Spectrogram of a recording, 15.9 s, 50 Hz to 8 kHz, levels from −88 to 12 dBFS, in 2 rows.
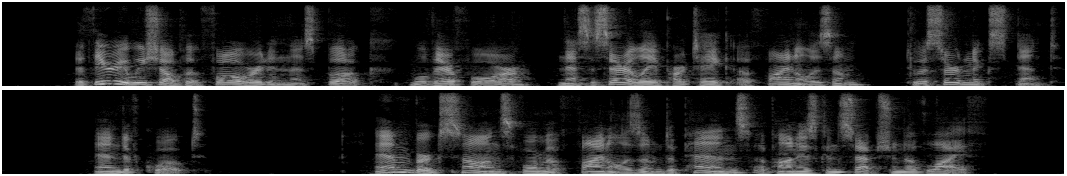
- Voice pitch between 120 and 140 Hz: Yes, low, 135 Hz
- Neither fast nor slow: No, slow, 115 wpm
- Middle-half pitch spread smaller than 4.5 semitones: No, wide, 5.4 semitones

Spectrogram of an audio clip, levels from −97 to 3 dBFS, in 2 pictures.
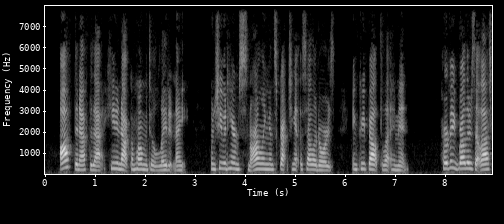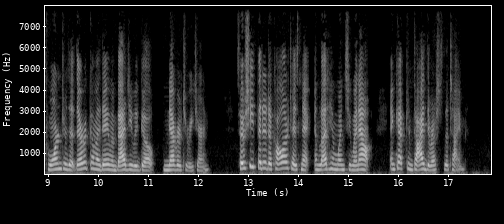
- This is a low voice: No, high, 240 Hz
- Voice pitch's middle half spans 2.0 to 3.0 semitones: Yes, narrow, 2.5 semitones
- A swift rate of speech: Yes, fast, 250 wpm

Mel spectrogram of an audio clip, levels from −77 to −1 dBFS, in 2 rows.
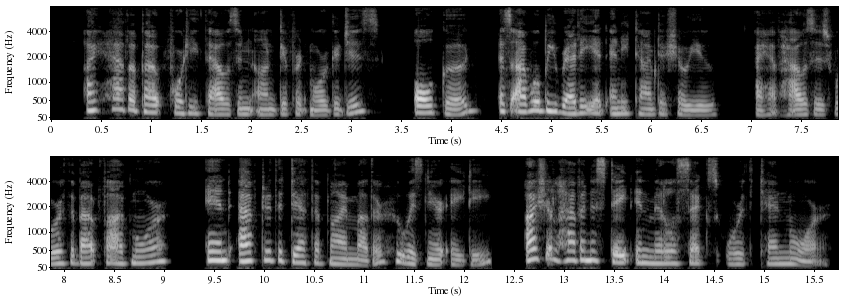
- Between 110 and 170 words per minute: No, average, 185 wpm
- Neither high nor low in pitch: Yes, medium, 165 Hz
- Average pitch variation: No, wide, 7.6 semitones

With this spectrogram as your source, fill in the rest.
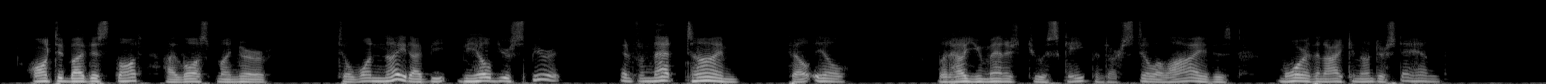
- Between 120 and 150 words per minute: Yes, average, 145 wpm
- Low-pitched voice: Yes, low, 130 Hz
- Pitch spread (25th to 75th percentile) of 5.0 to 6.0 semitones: No, average, 3.2 semitones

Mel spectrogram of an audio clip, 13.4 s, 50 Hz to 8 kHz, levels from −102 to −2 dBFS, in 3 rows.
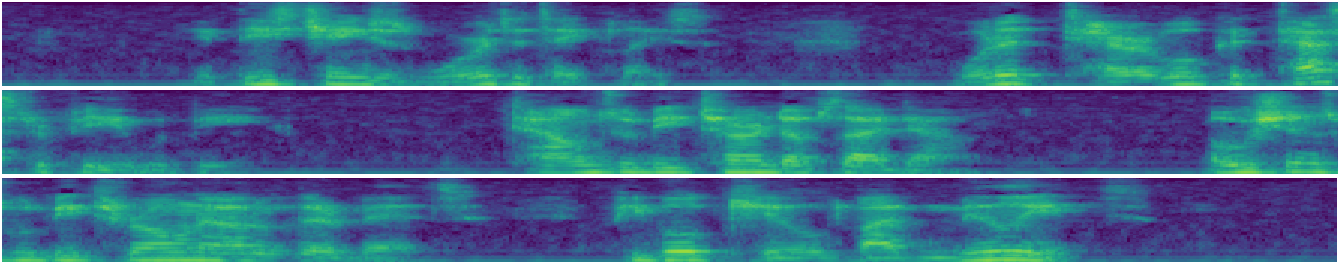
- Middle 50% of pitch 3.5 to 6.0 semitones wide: No, average, 2.9 semitones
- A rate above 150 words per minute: No, average, 145 wpm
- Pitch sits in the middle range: No, low, 130 Hz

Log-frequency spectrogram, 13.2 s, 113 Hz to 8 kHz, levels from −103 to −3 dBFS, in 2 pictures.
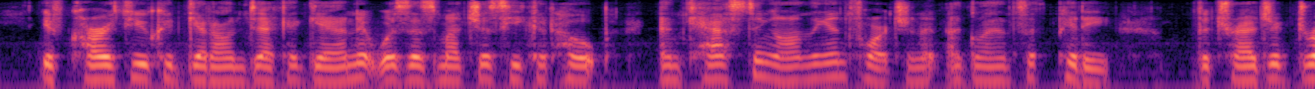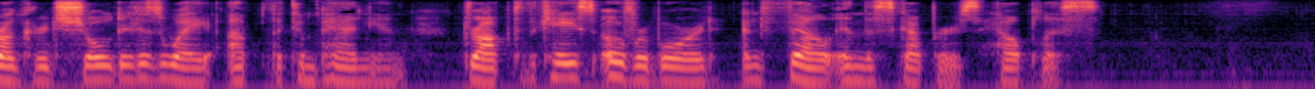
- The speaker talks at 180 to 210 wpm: Yes, average, 195 wpm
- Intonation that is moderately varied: No, narrow, 2.1 semitones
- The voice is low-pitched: No, medium, 175 Hz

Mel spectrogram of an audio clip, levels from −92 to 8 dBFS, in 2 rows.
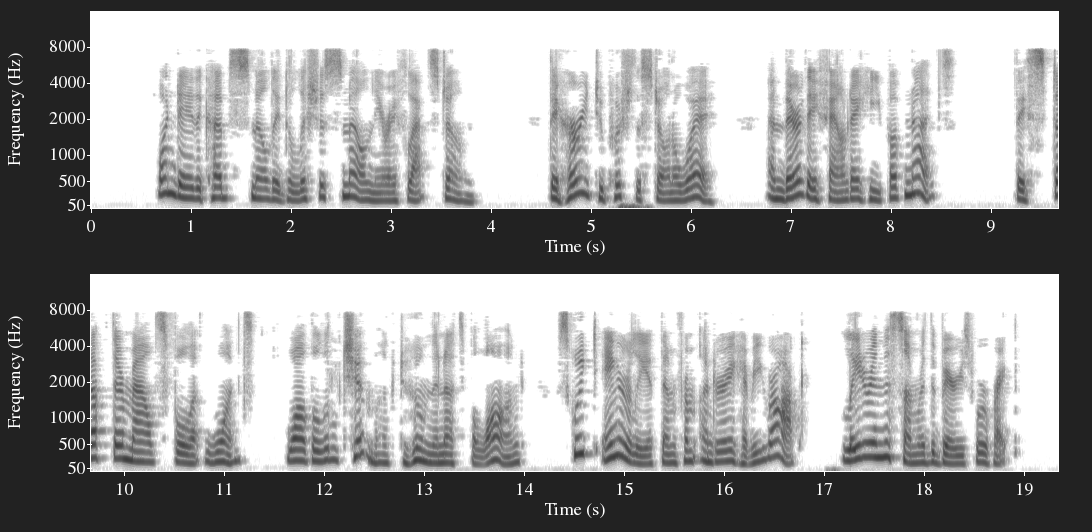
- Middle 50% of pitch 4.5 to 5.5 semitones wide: Yes, average, 5.1 semitones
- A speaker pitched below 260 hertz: Yes, medium, 185 Hz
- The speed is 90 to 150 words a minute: No, average, 185 wpm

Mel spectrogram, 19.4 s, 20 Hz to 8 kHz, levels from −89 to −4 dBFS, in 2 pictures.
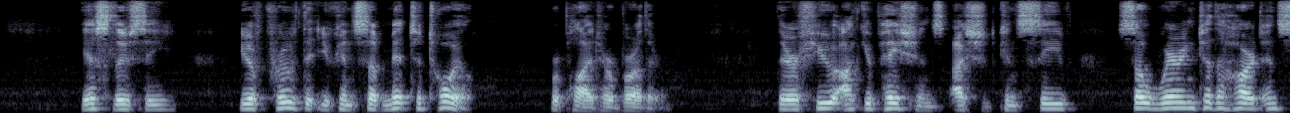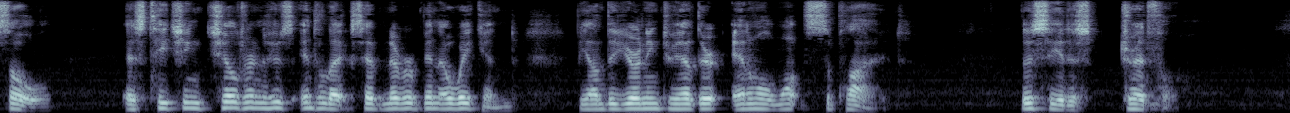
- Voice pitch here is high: No, medium, 140 Hz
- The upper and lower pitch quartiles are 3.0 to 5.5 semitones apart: No, narrow, 2.4 semitones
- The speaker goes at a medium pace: Yes, average, 160 wpm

